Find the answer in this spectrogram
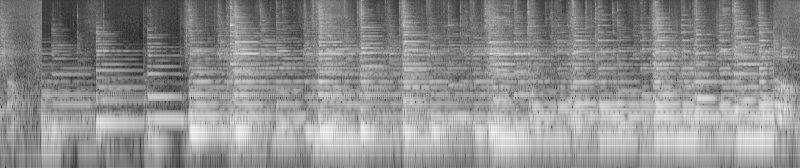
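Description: Ukuleles and a nylon-string classical guitar playing a piece together. A few separate notes open it, then about two seconds in the whole ensemble comes in with steady plucked playing.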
